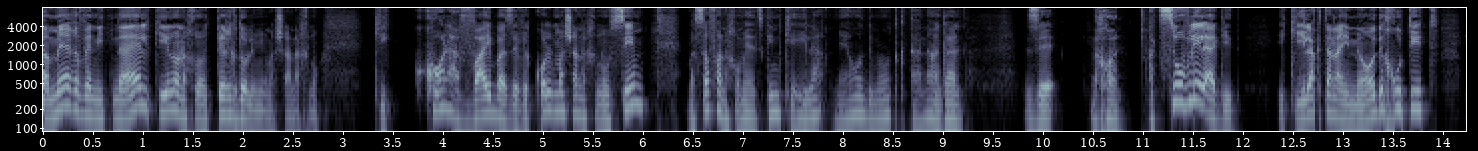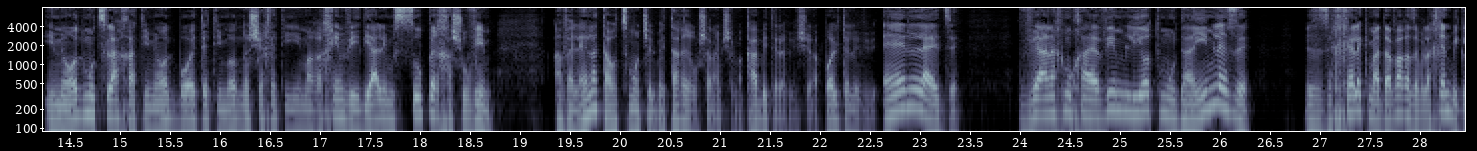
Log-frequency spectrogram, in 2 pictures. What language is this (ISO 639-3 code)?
heb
